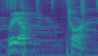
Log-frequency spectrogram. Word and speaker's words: realtor: not a financial advisor I'm just a realtor real tour two syllables not three but if you are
